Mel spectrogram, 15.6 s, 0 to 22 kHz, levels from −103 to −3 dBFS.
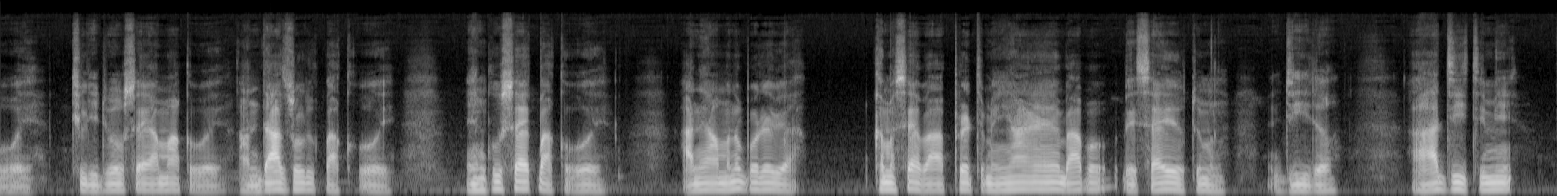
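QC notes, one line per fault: No faults to note in this speech clip.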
